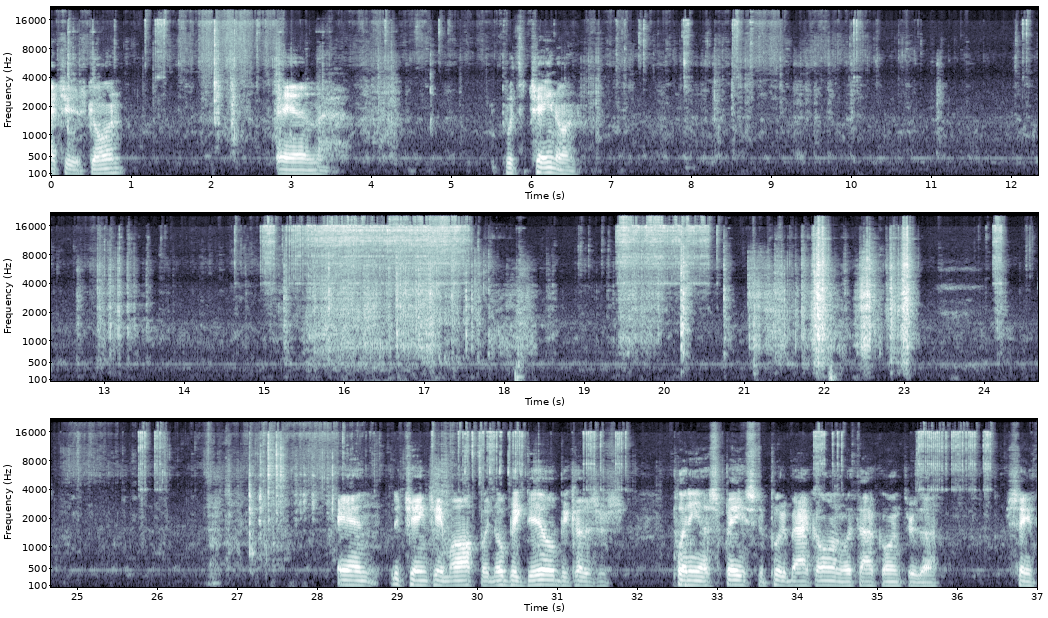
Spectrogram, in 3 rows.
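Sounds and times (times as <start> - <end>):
faint steady hum: 0.0 - 37.0
small metal clicks: 24.0 - 26.2, 35.5 - 36.6
clock chain clinking and rattling: 29.5 - 30.6, 35.6 - 36.5.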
